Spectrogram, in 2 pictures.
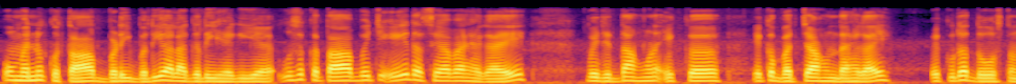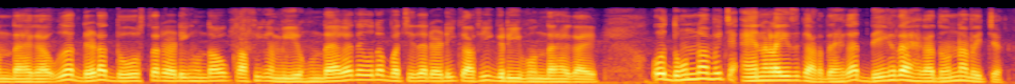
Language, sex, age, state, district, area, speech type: Punjabi, male, 18-30, Punjab, Shaheed Bhagat Singh Nagar, urban, spontaneous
